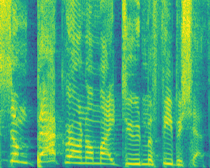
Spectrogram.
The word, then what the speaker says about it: Mephibosheth: Mephibosheth. Oh, it's like class. Like I say it, you say Spanish class. Okay, repeat after me. Mephibosheth.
